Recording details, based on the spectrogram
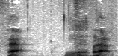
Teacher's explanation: the tip of the tongue, as I said before, coming between the upper and lower teeth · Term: interdental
